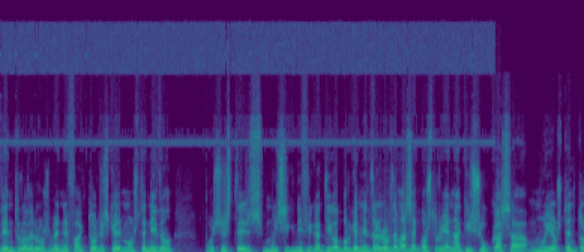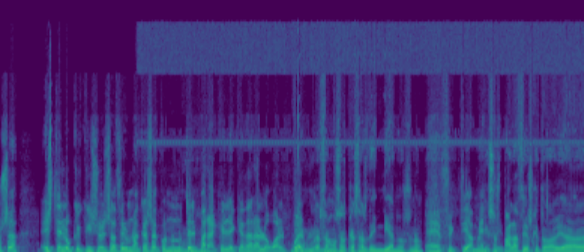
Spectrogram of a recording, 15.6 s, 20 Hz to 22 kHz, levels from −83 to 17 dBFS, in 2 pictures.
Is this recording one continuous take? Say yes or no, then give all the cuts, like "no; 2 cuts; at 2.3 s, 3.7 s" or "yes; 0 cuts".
yes; 0 cuts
